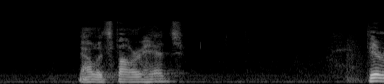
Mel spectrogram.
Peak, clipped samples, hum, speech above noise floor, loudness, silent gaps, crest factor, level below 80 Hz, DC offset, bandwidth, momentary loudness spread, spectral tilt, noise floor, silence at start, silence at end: -10 dBFS; under 0.1%; none; 29 dB; -31 LUFS; none; 22 dB; -72 dBFS; under 0.1%; 8 kHz; 21 LU; -7 dB/octave; -60 dBFS; 0.8 s; 0 s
